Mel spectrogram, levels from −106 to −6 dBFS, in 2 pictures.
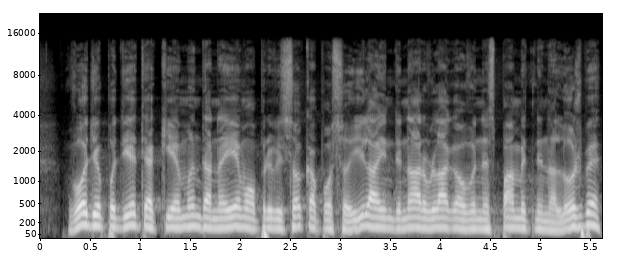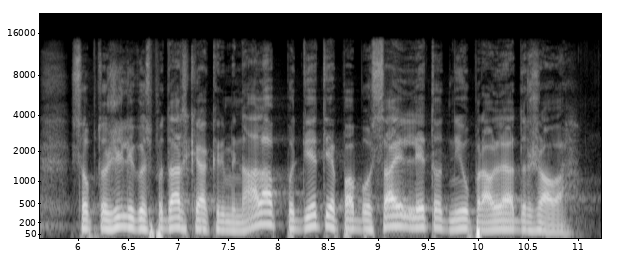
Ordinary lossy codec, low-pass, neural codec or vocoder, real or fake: none; 14.4 kHz; vocoder, 44.1 kHz, 128 mel bands every 512 samples, BigVGAN v2; fake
